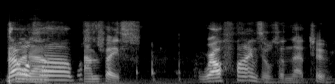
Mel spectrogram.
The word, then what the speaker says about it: Ralph: Ralph Fiennes was in that too. Yeah, Rafe. It's Rafe. It's Ralph. It's Rafe. Anyway, spell it. Ralph. Well, I'm just telling you how the man pronounces his own name.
